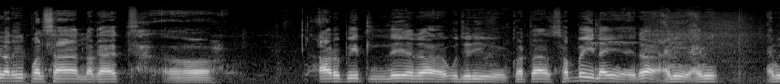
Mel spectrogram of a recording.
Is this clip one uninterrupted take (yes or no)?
yes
